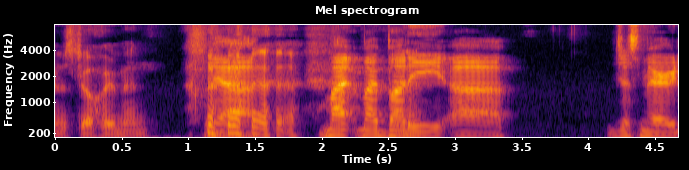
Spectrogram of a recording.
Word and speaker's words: Zhou Huimin: Her name's Jo Hui-min. Say it again? Jo Hui-min. Spell it.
